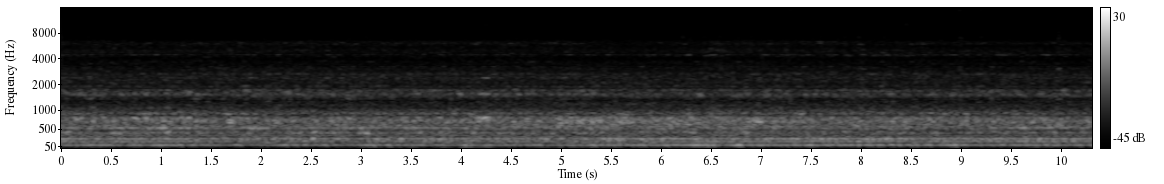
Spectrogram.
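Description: Komatsu hydraulic excavator's diesel engine running steadily, heard from inside the operator's cab.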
